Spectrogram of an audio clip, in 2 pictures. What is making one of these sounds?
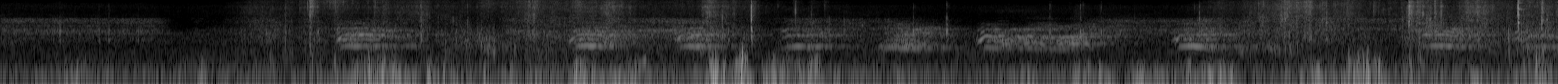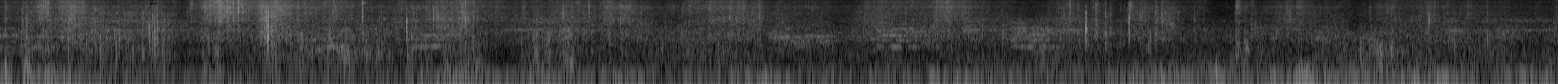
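Footsteps crunch and swish through dry tall grass.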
